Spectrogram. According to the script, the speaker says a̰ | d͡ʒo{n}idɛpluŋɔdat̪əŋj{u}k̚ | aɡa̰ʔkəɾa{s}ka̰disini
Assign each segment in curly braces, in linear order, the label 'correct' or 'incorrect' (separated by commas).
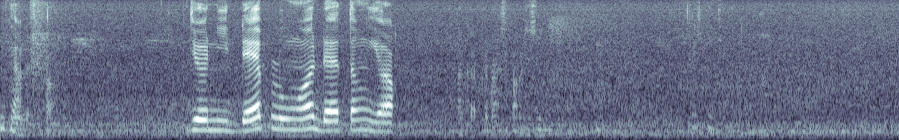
correct, incorrect, correct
